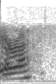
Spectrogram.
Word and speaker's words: Erra: Am I pronouncing that right? – Yeah. – Era? E-R-R-A?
